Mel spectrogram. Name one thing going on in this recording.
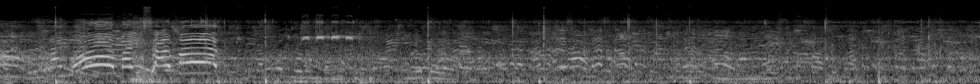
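A volleyball thumps off players' hands and forearms.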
